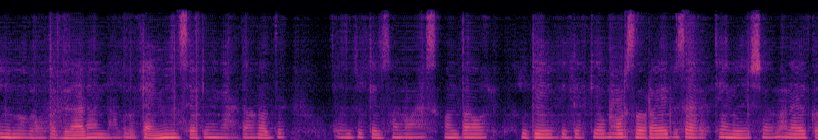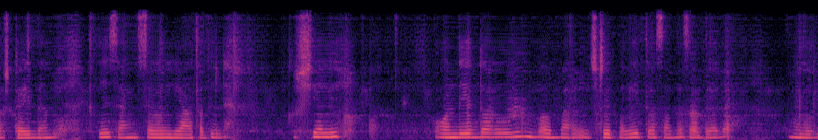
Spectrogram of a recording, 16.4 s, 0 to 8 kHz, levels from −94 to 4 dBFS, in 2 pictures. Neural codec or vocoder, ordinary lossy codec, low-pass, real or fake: codec, 16 kHz, 0.7 kbps, FocalCodec; AAC, 48 kbps; 7.2 kHz; fake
